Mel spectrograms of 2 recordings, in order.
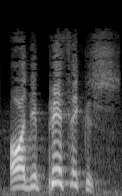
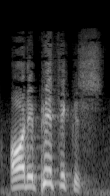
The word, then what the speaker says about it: Ardipithecus: Then call them also, other books, then call them on there, the Ardic with the A-R-D-I. But the full name is the Ardipithecus. The Ardipithecus. Ardipithecus. That's how you pronounce. Ardipithecus.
